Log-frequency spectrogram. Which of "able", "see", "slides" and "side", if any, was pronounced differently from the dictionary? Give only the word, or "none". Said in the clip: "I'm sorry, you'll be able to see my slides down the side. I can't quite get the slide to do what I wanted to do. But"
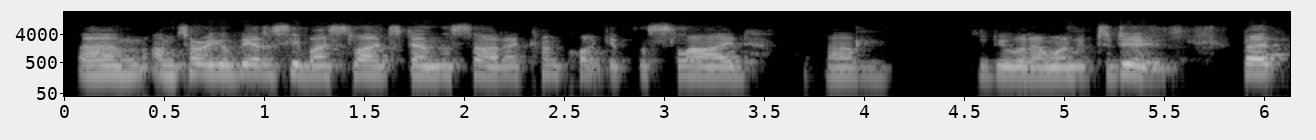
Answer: able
